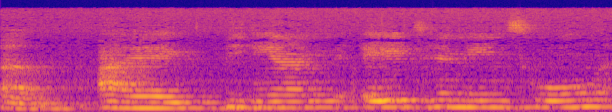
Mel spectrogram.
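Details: Adult woman with cerebral palsy, a medical marijuana patient, whose cerebral palsy shows most visibly as a stutter; stuttering with cerebral palsy.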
